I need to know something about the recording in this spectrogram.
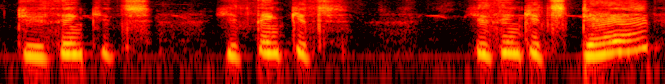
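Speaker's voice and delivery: high, small, halting mock-female voice; timid shocked question. Storyteller voicing Donna over the dead cat, high timid halting voice. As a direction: stammer it out high and hesitant.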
